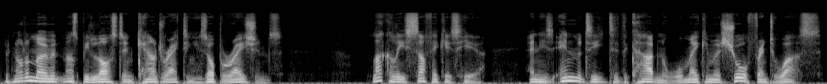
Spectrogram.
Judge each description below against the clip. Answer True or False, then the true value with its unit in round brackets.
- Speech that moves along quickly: True (210 wpm)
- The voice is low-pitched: True (110 Hz)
